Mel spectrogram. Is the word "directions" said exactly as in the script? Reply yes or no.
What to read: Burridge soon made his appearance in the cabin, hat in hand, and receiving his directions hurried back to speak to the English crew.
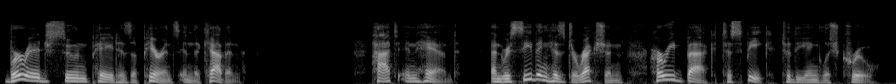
no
